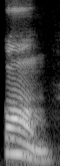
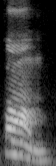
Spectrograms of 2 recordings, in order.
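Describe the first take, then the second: Both takes have the same delivery.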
